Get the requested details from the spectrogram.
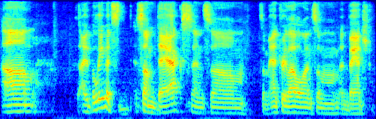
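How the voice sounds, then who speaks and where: A man with a low voice cuts into an online meeting with quick, helpful remarks. His tone is casual and plain. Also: fairly bright tone.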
